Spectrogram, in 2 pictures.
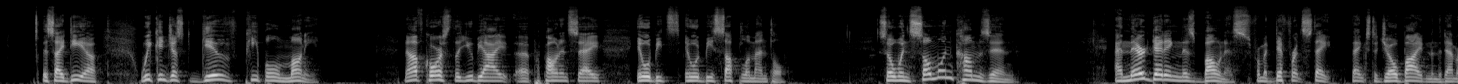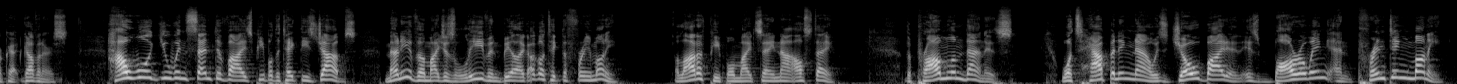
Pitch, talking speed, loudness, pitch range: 175 Hz, 195 wpm, -22 LUFS, 155-215 Hz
